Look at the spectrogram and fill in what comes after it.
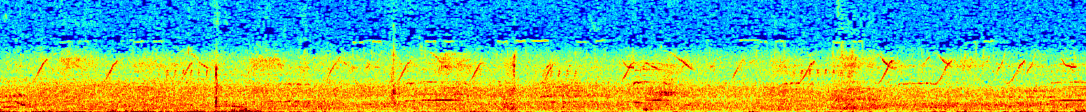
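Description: Faint bird chirping: many quick, high chirps repeated one after another over a quiet, even background.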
